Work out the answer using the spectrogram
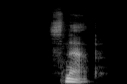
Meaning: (noun) 1. A quick breaking or cracking sound or the action of producing such a sound 2. A sudden break 3. An attempt to seize, bite, attack, or grab
- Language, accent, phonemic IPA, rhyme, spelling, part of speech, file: English, Australia, /snæp/, -æp, snap, noun / verb / interjection / adjective, En-au-snap.ogg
